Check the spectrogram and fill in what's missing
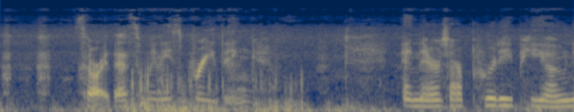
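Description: A dog pants heavily close by during a spring garden walk, its rapid breathing heard under and between a woman's speech.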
